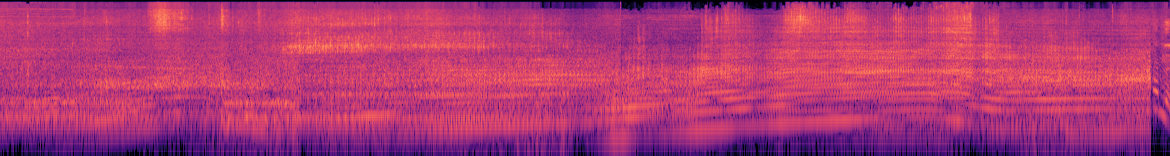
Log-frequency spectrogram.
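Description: An Aston Martin Vantage supercar leaving a car show, its engine revving hard as it passes, with pitch rising and falling through a loud, sustained sweep.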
